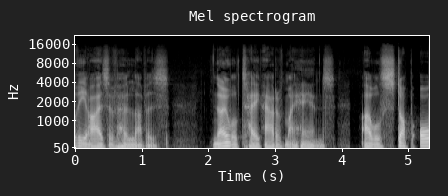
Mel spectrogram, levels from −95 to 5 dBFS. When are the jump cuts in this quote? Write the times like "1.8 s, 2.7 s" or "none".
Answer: 2.3 s, 2.8 s, 4.1 s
